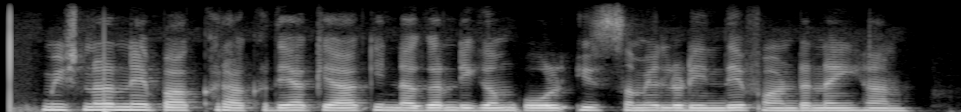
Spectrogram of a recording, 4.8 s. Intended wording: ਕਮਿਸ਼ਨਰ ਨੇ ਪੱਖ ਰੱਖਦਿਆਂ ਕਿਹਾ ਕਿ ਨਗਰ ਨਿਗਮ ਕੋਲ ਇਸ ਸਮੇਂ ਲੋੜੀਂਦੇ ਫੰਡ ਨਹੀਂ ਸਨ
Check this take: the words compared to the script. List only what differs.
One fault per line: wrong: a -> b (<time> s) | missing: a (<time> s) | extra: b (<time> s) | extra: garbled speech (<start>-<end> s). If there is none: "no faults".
wrong: ਸਨ -> ਹਨ (4.3 s)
